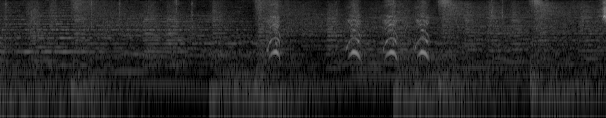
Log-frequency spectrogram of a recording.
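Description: Constantine, a dog in the video game Professor Layton vs Phoenix Wright, gives three short, light yips in quick succession over a steady background music bed.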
